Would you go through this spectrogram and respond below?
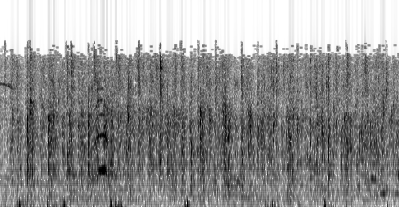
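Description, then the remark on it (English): An audience applauds themselves steadily for several seconds at an annual weekend gathering, a dense wash of many hands clapping at an even, fairly loud level, with scattered low thumps mixed in. “I want you to give yourselves one big round of applause, please.”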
